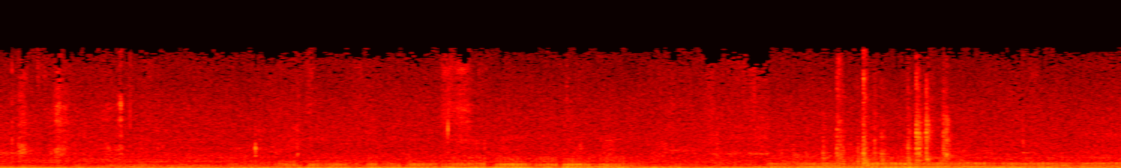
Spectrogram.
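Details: A domestic cat wandered into a yard during Christmas light hanging and purrs steadily while being petted outdoors; a low, continuous rumbling purr runs throughout, with faint rustling and handling noises on top.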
